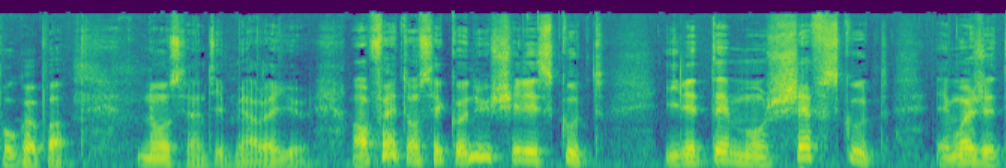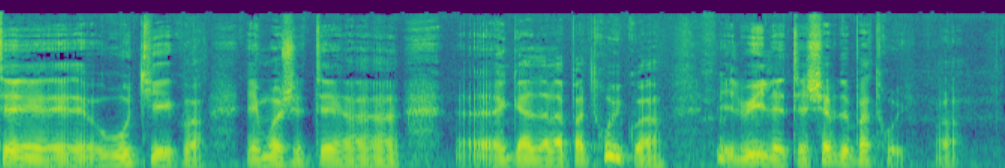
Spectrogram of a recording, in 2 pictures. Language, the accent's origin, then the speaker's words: French; Anould, Grand Est, France; born there; Je suis né dans les Vosges, Mon père est né dans les Vosges, mon grand-père est né dans les Vosges, dans un petit village, tous les trois.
